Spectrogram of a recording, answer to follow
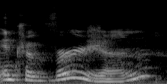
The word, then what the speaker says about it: introversion: Then we have the stress changes to be on the ver syllable, like version.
